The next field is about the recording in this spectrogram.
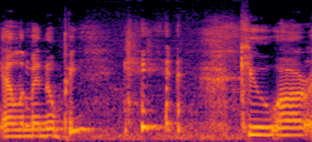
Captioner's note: Lulu chuckles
